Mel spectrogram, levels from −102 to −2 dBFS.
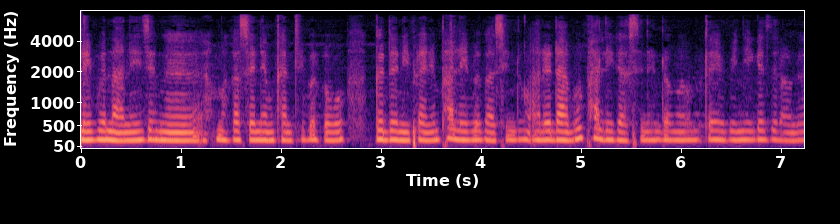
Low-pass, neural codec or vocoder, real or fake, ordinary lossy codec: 7.2 kHz; vocoder, 44.1 kHz, 128 mel bands, Pupu-Vocoder; fake; MP3, 48 kbps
